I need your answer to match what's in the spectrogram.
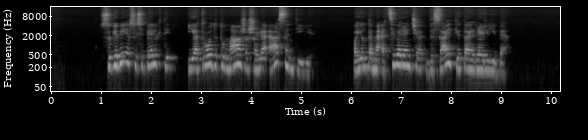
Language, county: Lithuanian, Telšiai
